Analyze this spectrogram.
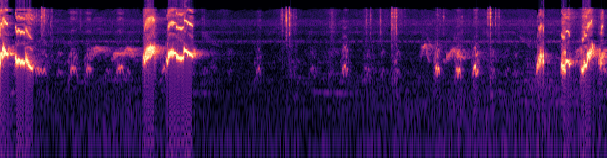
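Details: Red-whiskered bulbul, kept for training as a decoy singer, gives short bright warbling phrases, a loud burst at the start and another near one second, then softer scattered notes.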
